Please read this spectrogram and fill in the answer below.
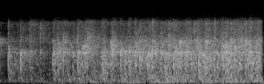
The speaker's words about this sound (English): Yes, and this is like another couple that deserves an applause.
